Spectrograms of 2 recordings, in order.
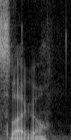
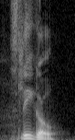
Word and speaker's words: Sligo: And it's Sligo. – Sligok. Or is it say? Or is Satnav say? Sligo.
